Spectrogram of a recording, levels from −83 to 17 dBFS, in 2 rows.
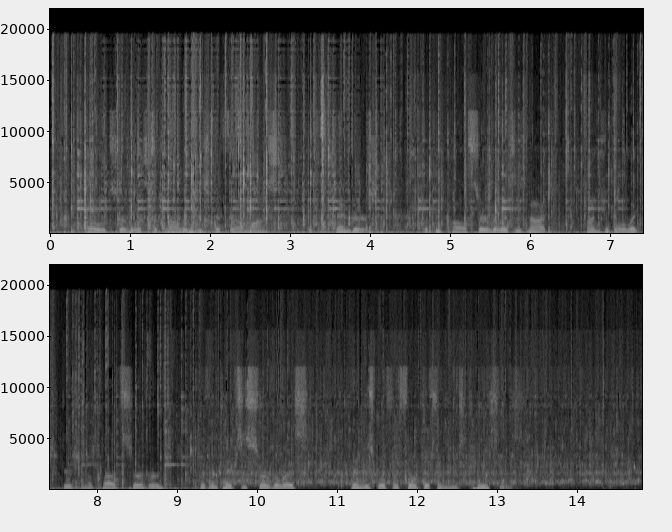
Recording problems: garbled, watery; slightly
rain or running water; very loud; throughout; 2 dB above the speech

